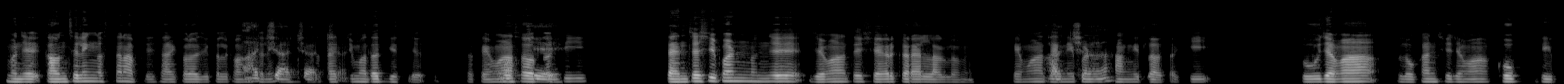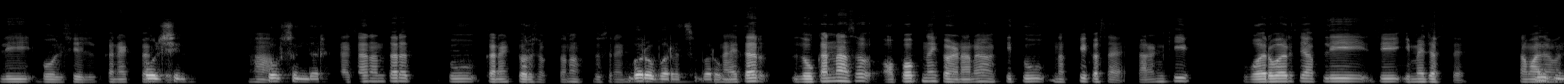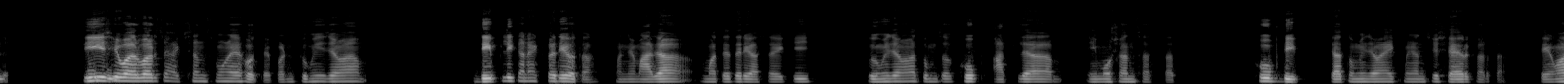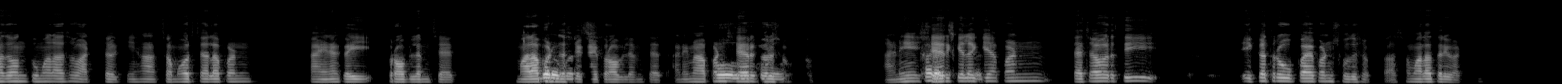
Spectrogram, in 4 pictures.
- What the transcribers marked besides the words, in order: in English: "काउन्सेलिंग"; in English: "सायकॉलॉजिकल काउन्सेलिंग"; in English: "शेअर"; in English: "कनेक्ट"; in English: "कनेक्ट"; in English: "ॲक्शन्समुळे"; in English: "डीपली कनेक्ट"; in English: "शेअर"; tapping; in English: "शेअर"
- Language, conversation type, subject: Marathi, podcast, तू भावना व्यक्त करायला कसं शिकलास?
